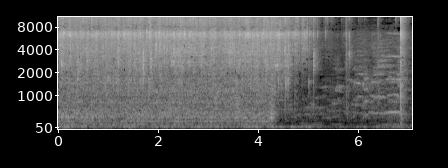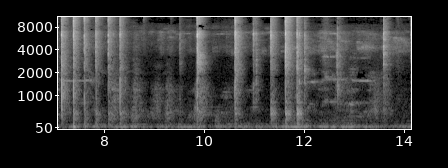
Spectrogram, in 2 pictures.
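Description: Tap water running steadily onto a mud crab as it is scrubbed, cutting off about four and a half seconds in. After that come sharp, irregular clicks and knocks as the crab's hard shell is handled and scrubbed in a pan.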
